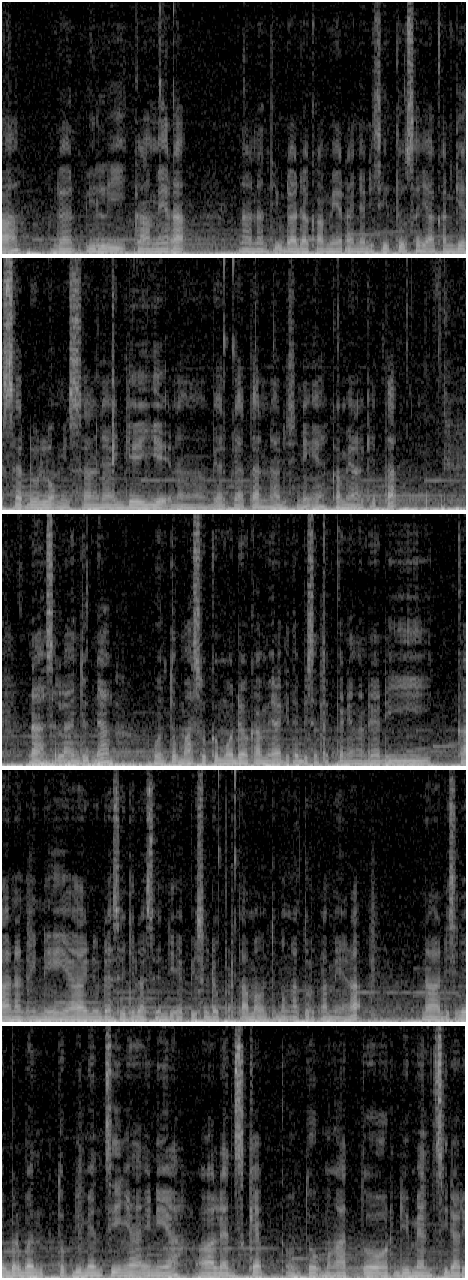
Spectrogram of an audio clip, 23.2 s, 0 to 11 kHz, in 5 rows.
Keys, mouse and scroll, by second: 1.7 shift+a, 2.5-5.7 middle drag, 5.7 g, 7.2-16.1 middle drag, 16.1 click.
